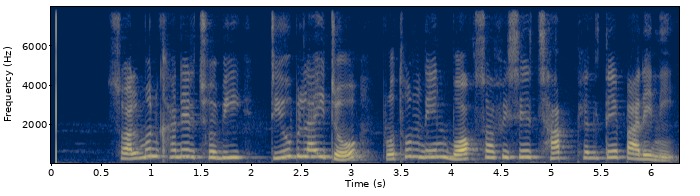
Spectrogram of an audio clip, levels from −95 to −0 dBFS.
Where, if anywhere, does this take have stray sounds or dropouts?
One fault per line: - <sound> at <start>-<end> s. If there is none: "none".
none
